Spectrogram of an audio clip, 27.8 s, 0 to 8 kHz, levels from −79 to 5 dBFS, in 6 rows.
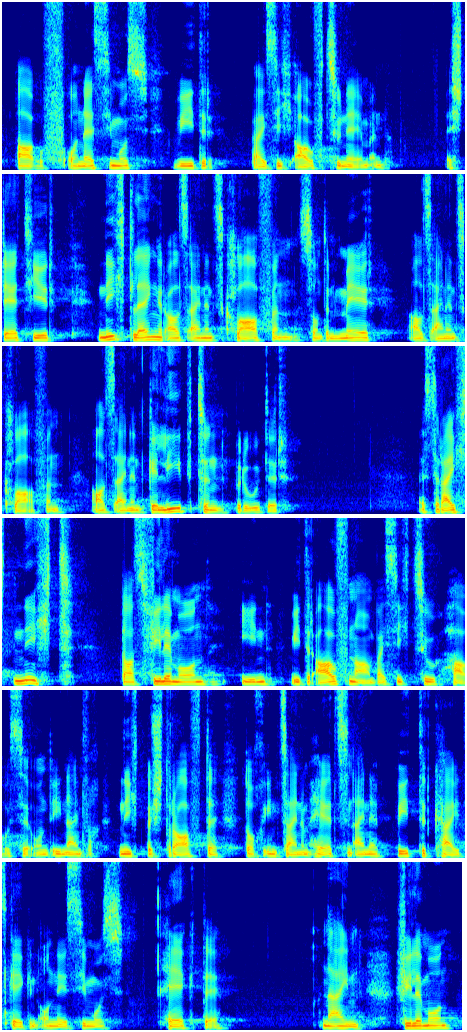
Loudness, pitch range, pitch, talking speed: -21 LUFS, 100-115 Hz, 110 Hz, 110 wpm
